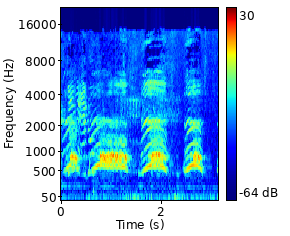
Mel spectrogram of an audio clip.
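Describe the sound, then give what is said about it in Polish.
A child cries under a baobab tree among a group of village children, giving four loud, wailing bursts with short breaks between them. “Pod baobabem grupka dzieci. Jedno płacze, widząc poruszenie naszym przyjazdem.”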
